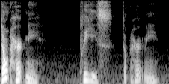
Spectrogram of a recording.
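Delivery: otherworldly voice. An orb moving back toward the group speaks; ethereal voice. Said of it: "ethereal voice go".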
